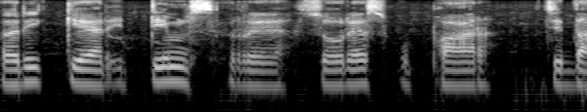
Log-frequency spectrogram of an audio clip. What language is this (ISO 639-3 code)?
sat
